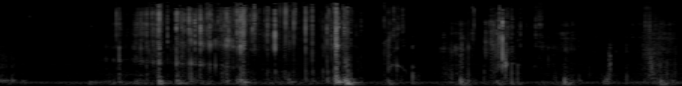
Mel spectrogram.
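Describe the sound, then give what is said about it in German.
Crisp crunching of a very thin dried nori seaweed sheet, a dense run of brittle crackles and snaps over several seconds, with one sharper loud crunch midway and no talking. “Das knirscht und knistert jetzt gleich.”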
